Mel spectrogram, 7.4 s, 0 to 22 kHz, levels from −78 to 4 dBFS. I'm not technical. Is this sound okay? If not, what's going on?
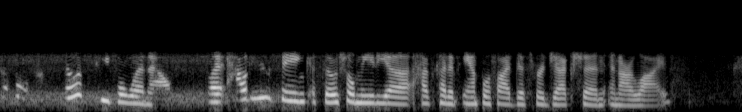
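No. The whole clip has the sound of the G.729 codec, a low-bandwidth phone codec that cuts the top end and makes the voice a bit rough and synthetic.

There's also faint leakage of the other side's voice: a second voice creeps in from 0.01 to 0.93 s, 1.11 to 1.32 s, 1.71 to 2.06 s and 2.22 to 2.80 s, likely because echo cancellation missed some of it.

Then there's speech suppressed in double talk. From 0.63 to 1.71 s and again from 2.06 to 2.73 s, the main voice gets noticeably quieter and patchy, likely while both sides talk at once.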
